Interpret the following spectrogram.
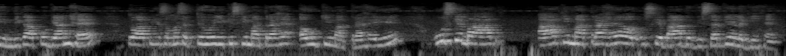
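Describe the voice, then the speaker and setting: High-voiced woman teaching in an echoey room. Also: dark tone. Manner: patient, repeats key terms slowly. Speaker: Sanskrit teacher. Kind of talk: classroom lesson explaining grammar. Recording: echoey room, faint background noise.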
